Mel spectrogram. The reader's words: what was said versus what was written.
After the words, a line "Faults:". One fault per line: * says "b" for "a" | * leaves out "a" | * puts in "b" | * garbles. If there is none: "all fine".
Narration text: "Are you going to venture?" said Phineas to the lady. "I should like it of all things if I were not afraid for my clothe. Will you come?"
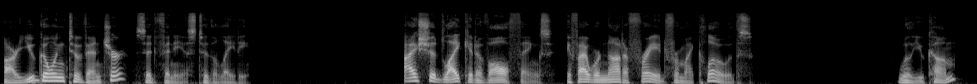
"Are you going to venture?" said Phineas to the lady. "I should like it of all things if I were not afraid for my clothes. Will you come?"
Faults:
* says "clothes" for "clothe"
